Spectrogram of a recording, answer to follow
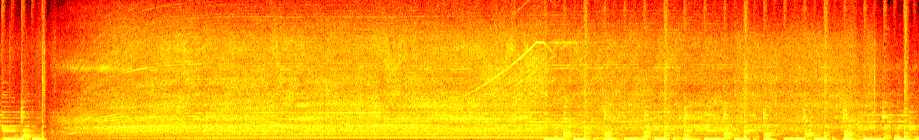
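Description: Music cuts off about a second in as an electric heat gun starts, its fan spinning up to a steady blowing whir with a low hum, as it passes over poured epoxy resin to pop surface bubbles. Upbeat music returns past the middle.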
